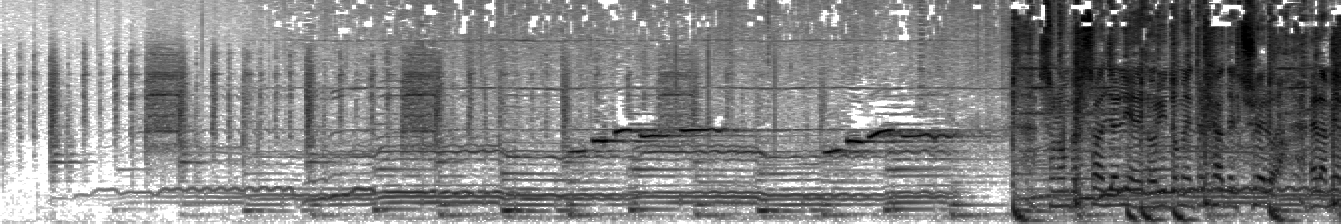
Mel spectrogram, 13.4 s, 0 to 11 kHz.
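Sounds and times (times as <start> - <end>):
song with layered chords and high whistle-like melody: 0.0 - 13.3
speech: 10.6 - 13.3.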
